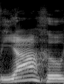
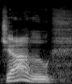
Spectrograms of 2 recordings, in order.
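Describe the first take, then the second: First: The word begins with a Y sound. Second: The word begins with a J sound. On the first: The speaker calls it right. "instead of Yahoo" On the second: The speaker calls it wrong. "infusing Yiddish into it to make it sound like it's pronounced Jahu"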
